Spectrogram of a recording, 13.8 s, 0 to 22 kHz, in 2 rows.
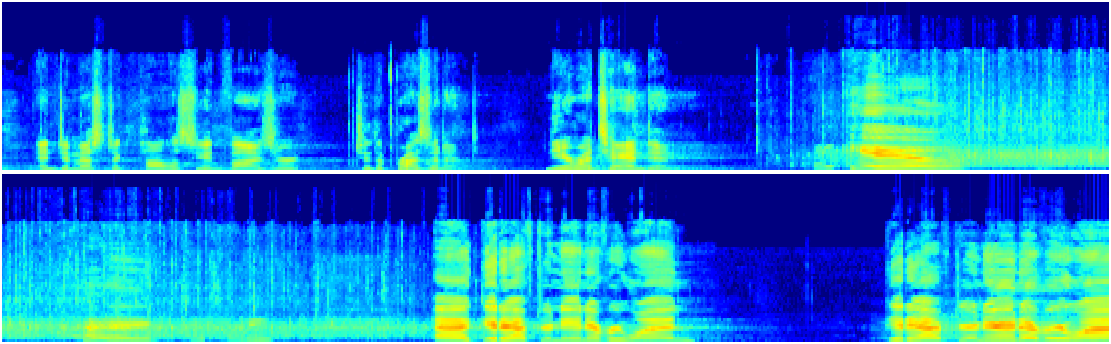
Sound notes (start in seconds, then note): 4.7 applause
